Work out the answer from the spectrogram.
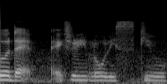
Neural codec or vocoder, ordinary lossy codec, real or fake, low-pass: codec, 16 kHz, 1 kbps, X-Codec, HuBERT features, trained on LibriSpeech; none; fake; none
